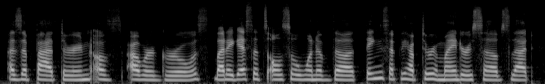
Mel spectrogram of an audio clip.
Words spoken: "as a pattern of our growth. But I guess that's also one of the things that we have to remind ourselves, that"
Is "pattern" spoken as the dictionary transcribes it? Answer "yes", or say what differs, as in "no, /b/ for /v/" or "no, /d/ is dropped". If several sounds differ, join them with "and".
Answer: yes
